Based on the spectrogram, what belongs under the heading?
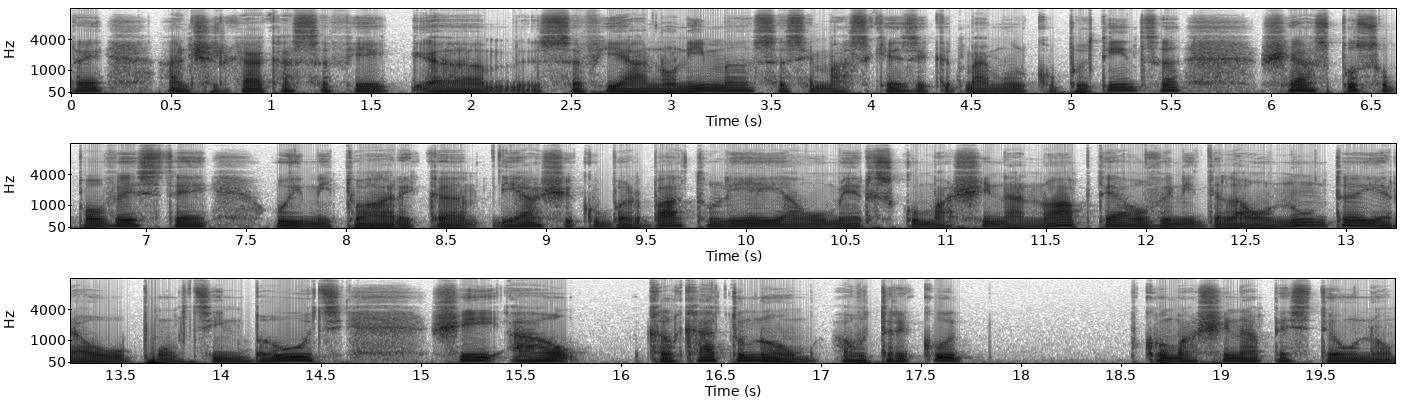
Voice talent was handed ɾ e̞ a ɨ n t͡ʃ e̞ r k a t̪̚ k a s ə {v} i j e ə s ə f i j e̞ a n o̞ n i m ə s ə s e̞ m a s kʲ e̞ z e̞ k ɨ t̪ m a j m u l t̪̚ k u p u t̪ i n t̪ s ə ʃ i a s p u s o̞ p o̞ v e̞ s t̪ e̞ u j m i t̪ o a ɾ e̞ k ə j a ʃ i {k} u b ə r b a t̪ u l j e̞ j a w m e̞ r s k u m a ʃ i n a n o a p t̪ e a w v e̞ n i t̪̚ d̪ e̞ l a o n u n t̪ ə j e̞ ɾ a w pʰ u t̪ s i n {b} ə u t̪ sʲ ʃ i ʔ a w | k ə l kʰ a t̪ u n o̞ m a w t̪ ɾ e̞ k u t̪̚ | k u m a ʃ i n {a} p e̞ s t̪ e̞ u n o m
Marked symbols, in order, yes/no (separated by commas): no, yes, yes, yes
